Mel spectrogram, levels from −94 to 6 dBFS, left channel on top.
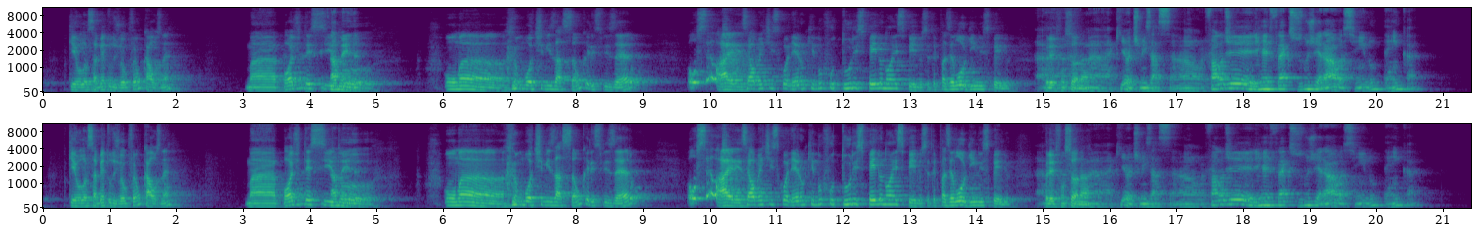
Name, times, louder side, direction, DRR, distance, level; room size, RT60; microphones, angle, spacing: voice 1, 0.4-1.9 3.1-4.9 6.0-9.0 9.7-14.5 15.0-15.7, right 2 dB, 45° right, 0.7 m, -27 dB
voice 2, 4.3-4.8 10.2-10.5 14.9-20.6, left 3 dB, 25° left, 0.5 m, -30 dB
18.0 x 6.1 x 4.4 m
head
